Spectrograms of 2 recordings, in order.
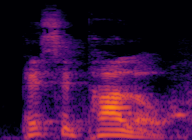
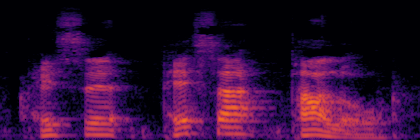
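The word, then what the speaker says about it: pesäpallo: Pesipallo. I'm hoping I pronounced that right. So the Finnish version of baseball is Pesipallo. P-E-S, 2 dots above the A. So P-E-S-A, 2 dots above the A. P-A-L-L-O. Pesapallo.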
